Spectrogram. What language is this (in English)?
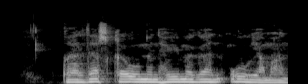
Bashkir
